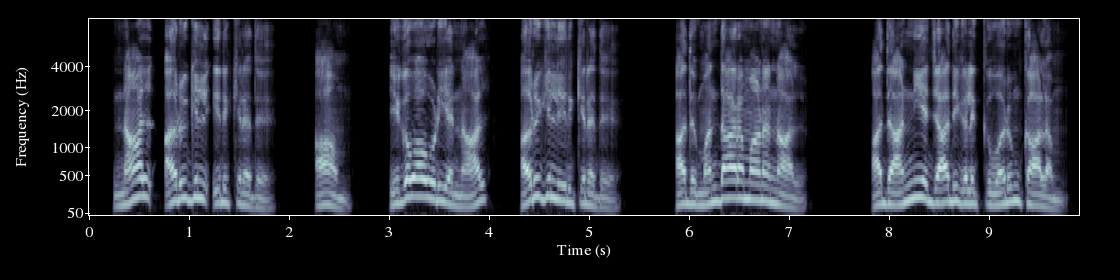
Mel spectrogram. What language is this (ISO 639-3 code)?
tam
